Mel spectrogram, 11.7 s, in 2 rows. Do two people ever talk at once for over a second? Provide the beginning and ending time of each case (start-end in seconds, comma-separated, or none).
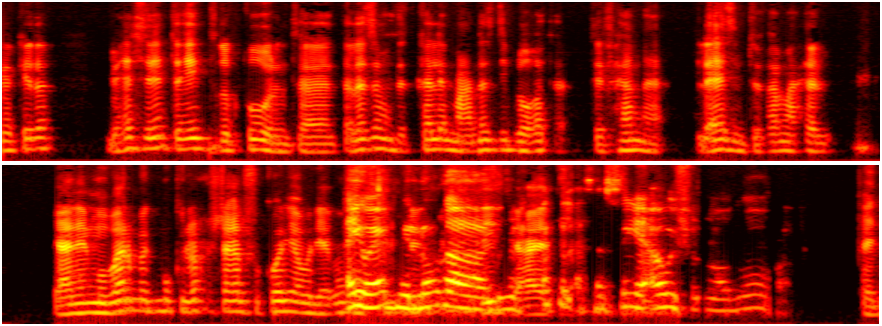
8.2-9.6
